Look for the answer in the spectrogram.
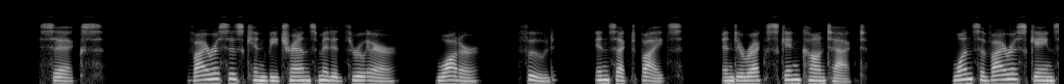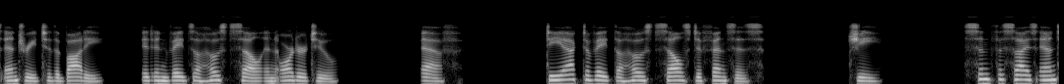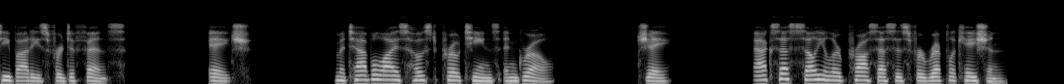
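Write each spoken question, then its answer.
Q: Once a virus gains entry to the body, it invades a host cell in order to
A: J: Access cellular processes for replication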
